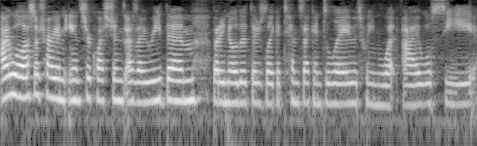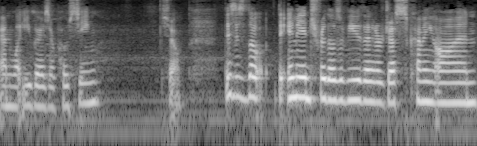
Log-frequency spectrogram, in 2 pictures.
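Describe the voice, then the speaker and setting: A woman's fairly high voice in a flat monotone, on a very clean recording with a silent background. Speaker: crafter. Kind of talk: live-stream tutorial. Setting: live video stream. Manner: fast.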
